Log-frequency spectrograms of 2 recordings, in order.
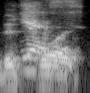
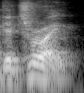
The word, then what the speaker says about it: Detroit: It was more like Detroit. Detroit. I don't say Detroit. It's Detroit. It's all one syllable. Detroit. 2 syllables. Detroit. It's not like an extra whatever.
